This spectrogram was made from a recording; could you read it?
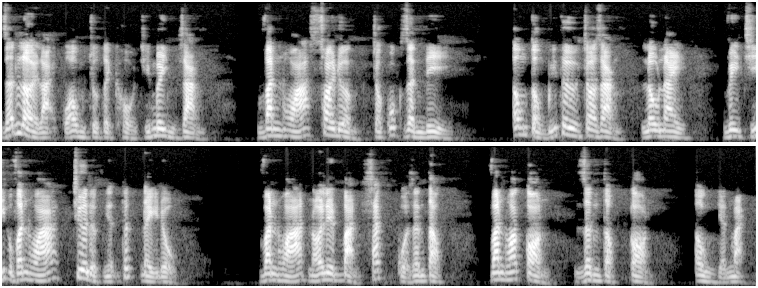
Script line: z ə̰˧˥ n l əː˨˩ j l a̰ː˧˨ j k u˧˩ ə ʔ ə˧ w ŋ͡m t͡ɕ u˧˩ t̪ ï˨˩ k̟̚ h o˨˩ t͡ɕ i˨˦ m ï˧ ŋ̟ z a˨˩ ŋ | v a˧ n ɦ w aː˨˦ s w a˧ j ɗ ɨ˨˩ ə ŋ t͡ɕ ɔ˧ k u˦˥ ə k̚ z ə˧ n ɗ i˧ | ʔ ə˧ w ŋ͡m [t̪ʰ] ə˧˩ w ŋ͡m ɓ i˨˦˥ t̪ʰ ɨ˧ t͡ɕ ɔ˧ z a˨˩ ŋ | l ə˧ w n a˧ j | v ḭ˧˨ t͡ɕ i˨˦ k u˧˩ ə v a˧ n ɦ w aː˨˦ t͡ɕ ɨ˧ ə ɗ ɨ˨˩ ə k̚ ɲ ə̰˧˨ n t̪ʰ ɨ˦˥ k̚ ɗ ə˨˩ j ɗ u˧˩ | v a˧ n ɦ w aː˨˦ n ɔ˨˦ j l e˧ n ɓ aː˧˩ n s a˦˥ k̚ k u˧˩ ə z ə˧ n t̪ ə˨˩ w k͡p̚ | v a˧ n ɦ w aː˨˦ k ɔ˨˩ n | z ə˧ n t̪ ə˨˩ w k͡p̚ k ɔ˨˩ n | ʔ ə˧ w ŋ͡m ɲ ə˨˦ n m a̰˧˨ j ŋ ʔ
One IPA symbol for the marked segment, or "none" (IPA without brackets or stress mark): t̪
